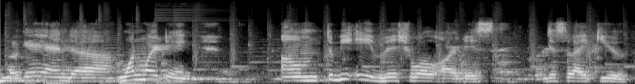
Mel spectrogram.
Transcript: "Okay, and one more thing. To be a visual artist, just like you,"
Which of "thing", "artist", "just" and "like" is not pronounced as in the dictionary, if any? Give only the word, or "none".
thing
